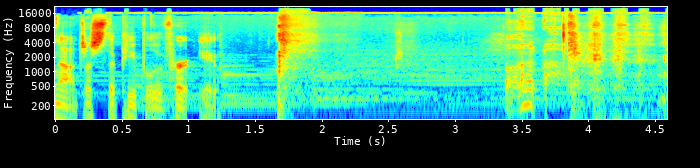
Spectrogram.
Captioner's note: laughter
